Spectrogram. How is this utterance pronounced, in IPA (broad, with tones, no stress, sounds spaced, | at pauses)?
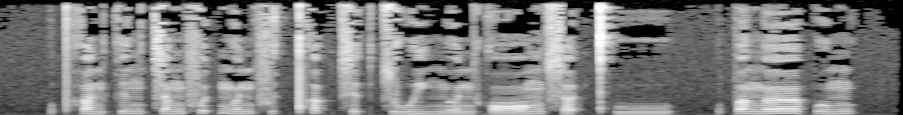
pʰ ɐ˨˩ n k ɪ˨˧ ŋ t͡s ɐ˨˥ ŋ f ɵ˥ t̚ ŋ ɵ˨˥ n f ɪ˧ k̚ pʰ ɐ˥ k̚ s ɪ˨˥ k̚ t͡s uː˨ j ŋ ɵ˨˧ n k ɔː˨˥ ŋ s ɐ˧ t̚ pʰ uː˨ | p ɐ˨ ŋ œː˧ p ʊ˨˧ ŋ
